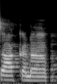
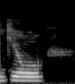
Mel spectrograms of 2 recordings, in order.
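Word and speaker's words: 魚: So if you notice, sakana by itself is pronounced sakana, but when that kanji gets added or slapped onto another kanji, it can sometimes change its sound. So for example, it turns into gyo.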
